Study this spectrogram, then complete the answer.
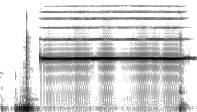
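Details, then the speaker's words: Old mains-powered smoke alarm with steady light, which first gave nothing on test; on retry, after a thump, a loud continuous high-pitched shriek held for about three seconds, with other interconnected alarms heard going off. "All right, so that I could hear other ones going off. It's not just this one."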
